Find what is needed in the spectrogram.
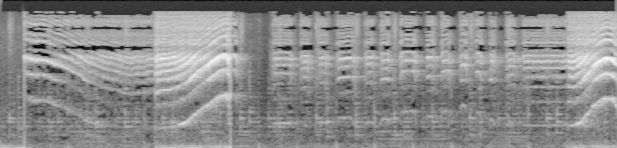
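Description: Queaky electronic sound toy sounding a reedy tone through a circuit closed by a pencil graphite line. The pitch slides down, then back up, and cuts off suddenly after about two seconds; near the end a second quick rise and fall follows. The pitch follows the graphite path: the longer the line in the circuit, the higher its resistance and the lower the tone.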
